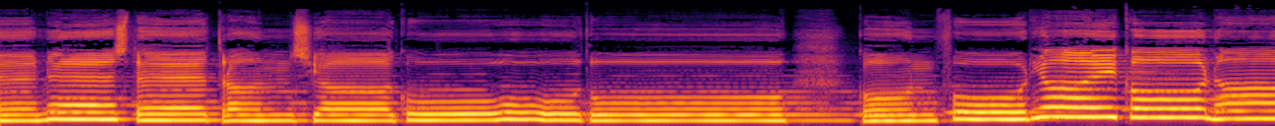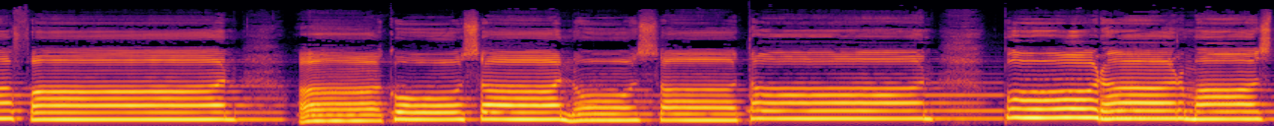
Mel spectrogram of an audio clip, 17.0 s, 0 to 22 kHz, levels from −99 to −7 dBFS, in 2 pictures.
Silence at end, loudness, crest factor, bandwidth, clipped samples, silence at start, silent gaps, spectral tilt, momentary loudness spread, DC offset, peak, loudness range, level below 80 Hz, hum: 0 s; -15 LUFS; 12 dB; 13 kHz; under 0.1%; 0 s; none; -6.5 dB/octave; 6 LU; under 0.1%; -2 dBFS; 3 LU; -70 dBFS; none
